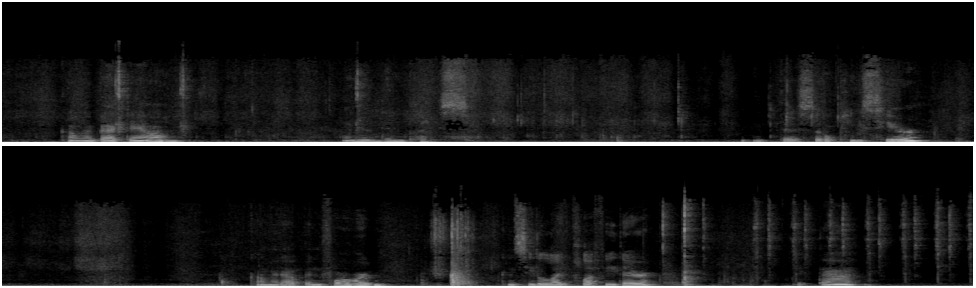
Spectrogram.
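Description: A middle-aged woman talks calmly nearby.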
